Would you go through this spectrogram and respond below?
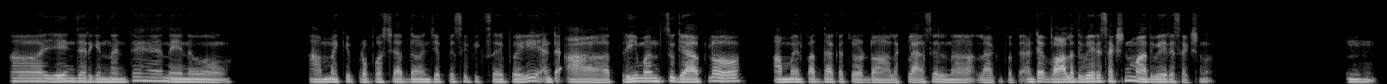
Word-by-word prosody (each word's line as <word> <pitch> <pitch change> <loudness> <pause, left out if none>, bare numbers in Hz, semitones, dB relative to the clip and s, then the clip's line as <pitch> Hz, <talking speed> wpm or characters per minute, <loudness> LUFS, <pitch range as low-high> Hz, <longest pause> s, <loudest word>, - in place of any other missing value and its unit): ఆహ్, 145 0 0 0.2
ఏం 145 - +3
జరిగిందంటే 130 +3 +1 0.3
నేను 125 -2 +3 1.2
ఆ - - 0
అమ్మాయికి 130 +3 +1
ప్రపోజ్ 120 0 -2
చేద్దాం 120 0 0
అని 115 - 0
చెప్పేసి 115 +2 -5
ఫిక్సయిపోయి 115 +3 -2
అంటే, 130 - -1 0.2
ఆ - - +3 0.4
3 130 +1 +3
మంత్స్ 145 +1 +2
గ్యాప్‌లో 130 +5 +3 0.5
ఆ - - -1
అమ్మాయిని 125 -1 +2
పద్దాక 115 +1 -1
చూడడం, 115 -1 -2
ఆళ్ళ 110 - -3
క్లాస్ 110 0 -2
ఎళ్ళిన 110 -1 0 0.3
లేకపోతే 110 0 -7
అంటే 135 +4 +2
వాళ్ళది 130 +2 +5
వేరే 140 +1 +4
సెక్షన్. 155 +7 0
మాది 130 -2 +4
వేరే 115 -1 +1
సెక్షను. 100 -4 -7 1.4
హ్మ్. 115 0 -1
125 Hz, 140 wpm, -23 LUFS, 115-135 Hz, 1.4 s, వాళ్ళది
